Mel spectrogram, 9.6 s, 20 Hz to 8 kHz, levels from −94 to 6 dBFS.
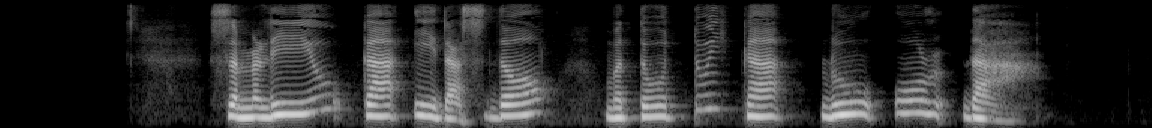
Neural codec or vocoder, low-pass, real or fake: none; 7.2 kHz; real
